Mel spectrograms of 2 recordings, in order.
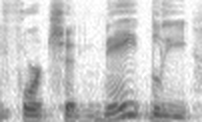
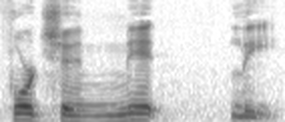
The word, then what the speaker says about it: fortunately: and a lot of students want to say fortunately, but this is wrong because when our ate is in an adjective or in an adverb, 那个 ate 会发短 I, fortunately.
